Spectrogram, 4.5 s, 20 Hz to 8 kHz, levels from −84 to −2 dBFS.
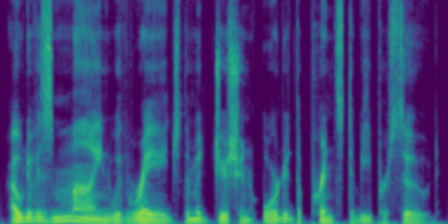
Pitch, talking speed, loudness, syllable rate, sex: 100 Hz, 190 wpm, -19 LUFS, 4.8 syllables/s, male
